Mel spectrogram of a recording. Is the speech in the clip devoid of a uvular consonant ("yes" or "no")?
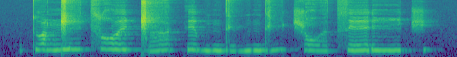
no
